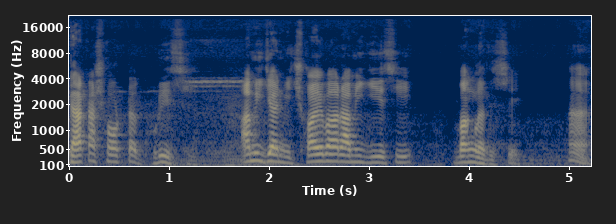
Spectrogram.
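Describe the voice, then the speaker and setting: A woman's fairly low voice with vocal fry and lively intonation. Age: 70s. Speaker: political commentator. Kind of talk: monologue. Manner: animated.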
